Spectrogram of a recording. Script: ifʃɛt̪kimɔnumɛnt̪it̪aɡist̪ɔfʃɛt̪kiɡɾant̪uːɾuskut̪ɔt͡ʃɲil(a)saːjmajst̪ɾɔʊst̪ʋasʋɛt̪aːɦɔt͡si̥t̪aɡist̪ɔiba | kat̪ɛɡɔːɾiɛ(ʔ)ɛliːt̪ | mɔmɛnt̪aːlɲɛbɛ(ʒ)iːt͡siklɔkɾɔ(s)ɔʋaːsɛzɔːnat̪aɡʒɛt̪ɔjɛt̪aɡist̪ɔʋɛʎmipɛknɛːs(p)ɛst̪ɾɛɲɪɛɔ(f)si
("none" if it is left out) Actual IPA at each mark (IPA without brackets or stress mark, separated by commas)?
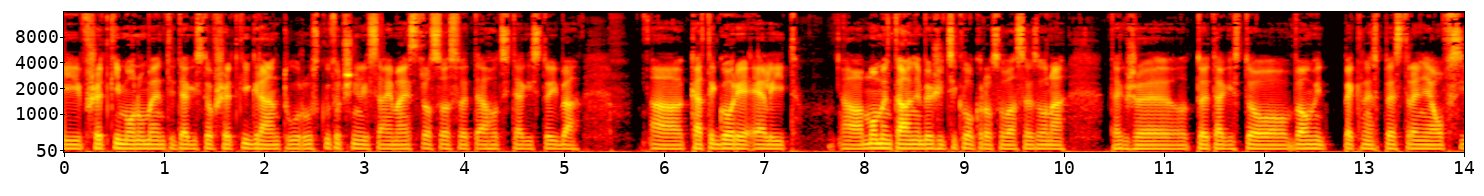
i, ʔ, ʒ, s, p, f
